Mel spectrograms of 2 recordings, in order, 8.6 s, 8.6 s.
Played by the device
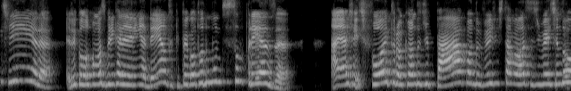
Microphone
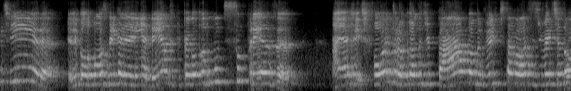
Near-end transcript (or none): none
